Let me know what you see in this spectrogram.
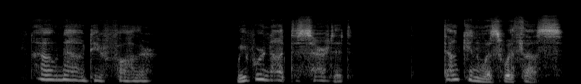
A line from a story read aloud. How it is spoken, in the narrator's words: Alice murmured in her soft, gentle voice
